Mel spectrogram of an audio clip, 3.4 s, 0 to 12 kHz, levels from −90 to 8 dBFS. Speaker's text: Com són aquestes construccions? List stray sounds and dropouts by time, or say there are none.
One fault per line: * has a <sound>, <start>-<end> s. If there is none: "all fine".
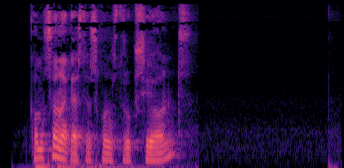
all fine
